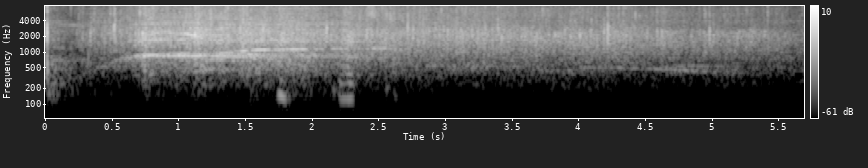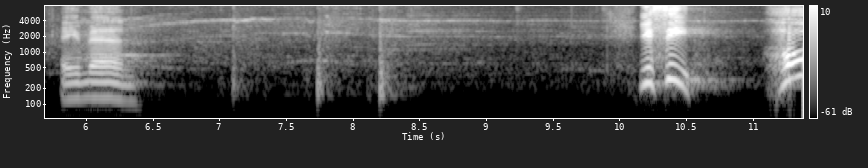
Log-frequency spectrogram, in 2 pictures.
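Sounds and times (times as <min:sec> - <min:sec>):
audience applause: 0:00.0 - 0:06.7
whistles and cheers: 0:00.0 - 0:11.3
speech: 0:05.8 - 0:06.5, 0:10.2 - 0:11.3.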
